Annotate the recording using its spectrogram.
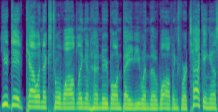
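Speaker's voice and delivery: ordinary delivery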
